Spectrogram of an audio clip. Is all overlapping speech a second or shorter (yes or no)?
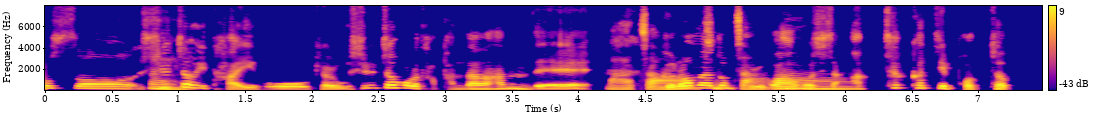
no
